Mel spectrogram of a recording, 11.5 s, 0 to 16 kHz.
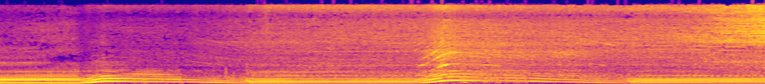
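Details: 2004 Mini Cooper R53 JCW supercharged petrol: lumpy, uneven idle, blipped twice and settling back. It started after head gasket and timing chain replacement plus other small fixes.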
